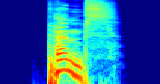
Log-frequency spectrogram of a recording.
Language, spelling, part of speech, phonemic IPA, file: German, Pumps, noun, /pœm(p)s/, De-Pumps.ogg
- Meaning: pump, court shoe (relatively high-heeled women’s shoe which leaves the instep uncovered)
